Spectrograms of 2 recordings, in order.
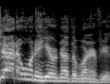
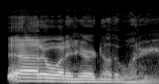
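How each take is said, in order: First: It is said in a tough, confrontational way. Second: It is yawned sleepily in one breath. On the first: The speaker feels threatened and is challenging the listener. The speaker calls it wrong. "instead of being like" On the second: The speaker feels no threat from the listener at all. The speaker calls it right. "he literally yawns the line in one breath"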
